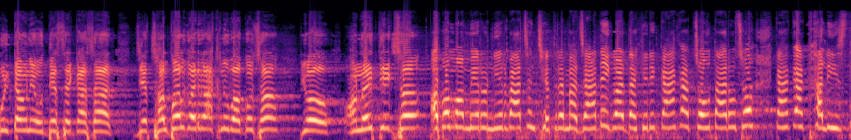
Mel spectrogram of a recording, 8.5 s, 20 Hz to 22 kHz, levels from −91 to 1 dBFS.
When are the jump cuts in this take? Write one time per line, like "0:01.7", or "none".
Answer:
0:04.2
